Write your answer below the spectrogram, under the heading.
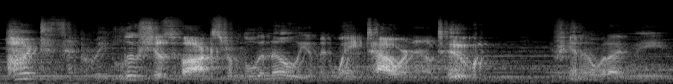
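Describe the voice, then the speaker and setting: An actor playing a manic, theatrical game villain who taunts the hero with macabre mockery, moving between hushed menace and gleeful shouts. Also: male voice, medium pitch, sing-song, measured pace, gravelly. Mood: gleeful mocking. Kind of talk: video game villain voice acting. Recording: echoey, distant, with loud music behind. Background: game music.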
